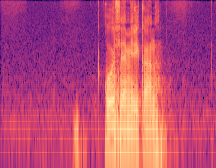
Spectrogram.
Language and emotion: Russian, neutral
